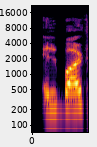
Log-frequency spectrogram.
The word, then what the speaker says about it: Ilbert: Next था ILBERT, इल्बर्ट, हम इसको प्रोनाउंस कर सकते हैं फ्रेंड्स, इल्बर्ट बिल इन्होंने पास करवाया जो कि 1883 में हुआ था।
